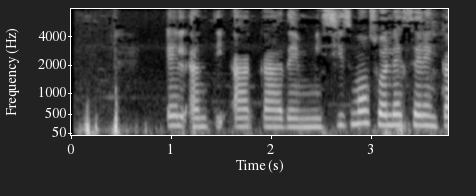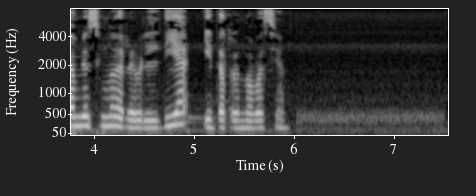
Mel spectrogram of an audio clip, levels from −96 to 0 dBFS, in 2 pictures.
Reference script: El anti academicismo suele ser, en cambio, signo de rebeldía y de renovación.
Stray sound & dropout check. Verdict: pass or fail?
pass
